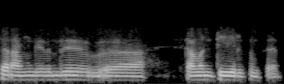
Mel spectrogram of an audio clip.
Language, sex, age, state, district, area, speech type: Tamil, male, 18-30, Tamil Nadu, Erode, rural, conversation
